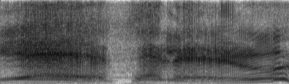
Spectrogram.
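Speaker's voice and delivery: rough, loud, shrieking villain voice. Retelling how a character was voiced: Cobra Commander voice. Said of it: "I'm just gonna do Cobra Commander".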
